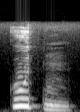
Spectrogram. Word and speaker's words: guten: this is the word that you'll be asked to memorize in the dialogue to follow listen and repeat make sure you round your lips guten guten stage two comprehension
